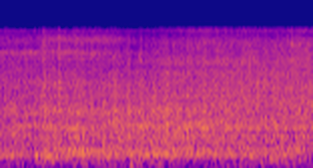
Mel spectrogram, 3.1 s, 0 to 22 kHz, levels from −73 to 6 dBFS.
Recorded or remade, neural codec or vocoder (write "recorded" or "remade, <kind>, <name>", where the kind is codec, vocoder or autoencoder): recorded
